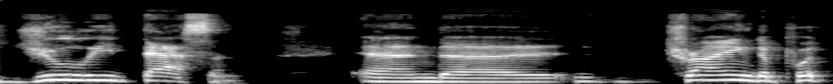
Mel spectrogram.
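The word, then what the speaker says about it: Jules Dassin: people who call uh who say jul daan jeul daan instead of Jules dason he is not French he he is an American he's a New Yorker his name is Julie daon and uh trying to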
